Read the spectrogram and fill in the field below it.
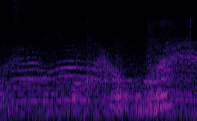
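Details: Domestic cats vocalizing during a play fight indoors: a drawn-out, wavering meow-like wail that bends up and down, with a second rising cry near the end.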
